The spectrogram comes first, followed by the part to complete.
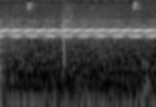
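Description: Crickets trilling steadily: one continuous high-pitched sound with no breaks, over a faint low hum.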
